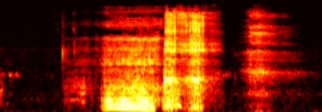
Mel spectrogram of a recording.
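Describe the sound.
A voice imitates snoring: one loud, rattling snort on the inhale, then a breathy exhale and a softer second breath trailing after. No talking.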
